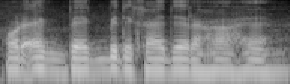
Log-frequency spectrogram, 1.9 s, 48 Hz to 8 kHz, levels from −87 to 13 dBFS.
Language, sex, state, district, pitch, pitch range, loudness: Hindi, male, Arunachal Pradesh, Papum Pare, 110 Hz, 105-115 Hz, -17 LUFS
